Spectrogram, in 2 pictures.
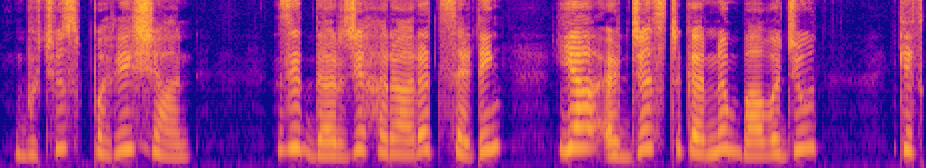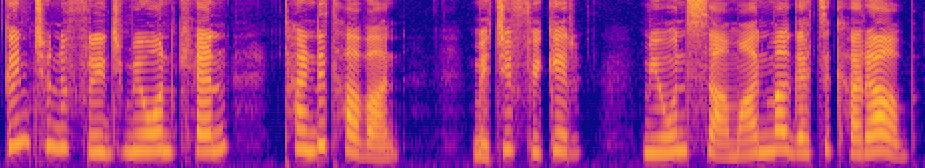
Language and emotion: Kashmiri, fearful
